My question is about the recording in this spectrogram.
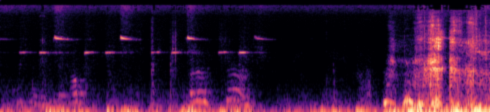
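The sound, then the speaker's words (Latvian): Birds sing outdoors in a string of short, high, repeated chirps while a voice talks underneath. Near the end a louder, broader rustling noise rises and covers the calls. “Lai tas, lai tas ienāk mūsos no šiem putniem, no zaļās zāles, no plaukstošiem kokiem.”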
